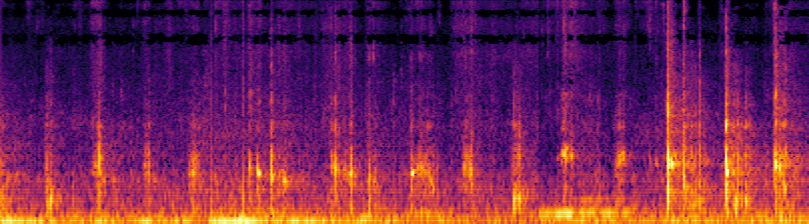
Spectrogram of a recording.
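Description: A person chewing hard pieces of edible clay: a steady run of sharp crunches, about two a second, with the loudest few near the end.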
